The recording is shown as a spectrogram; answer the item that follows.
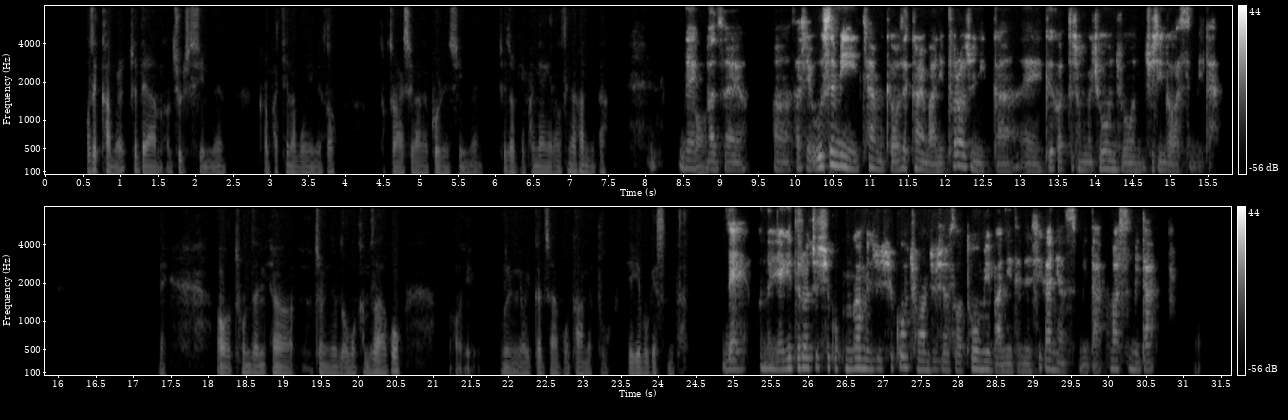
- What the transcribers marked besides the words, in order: swallow; tapping
- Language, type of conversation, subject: Korean, advice, 파티나 모임에서 어색함을 자주 느끼는데 어떻게 하면 자연스럽게 어울릴 수 있을까요?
